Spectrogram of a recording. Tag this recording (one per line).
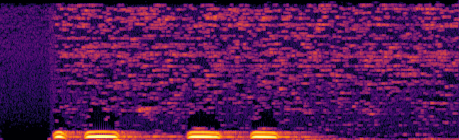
clean
hoot
owl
